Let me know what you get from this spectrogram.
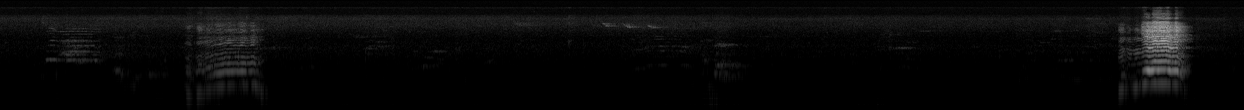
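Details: Goat kids bleating: a faint cry, then a clear arched bleat, a long near-silent gap with small scattered sounds, and finally a loud, sharp bleat close by.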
